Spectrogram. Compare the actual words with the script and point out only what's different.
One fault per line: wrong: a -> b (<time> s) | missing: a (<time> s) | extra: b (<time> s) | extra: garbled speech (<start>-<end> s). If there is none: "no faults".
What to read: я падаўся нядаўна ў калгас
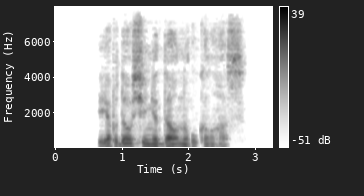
no faults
